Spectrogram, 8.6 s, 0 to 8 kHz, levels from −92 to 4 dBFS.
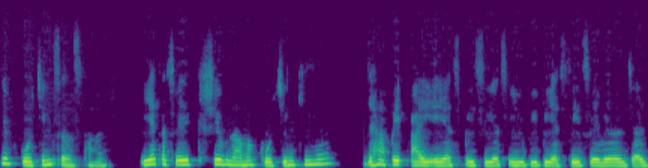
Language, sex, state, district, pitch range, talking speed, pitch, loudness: Hindi, female, Uttar Pradesh, Gorakhpur, 155-195 Hz, 125 wpm, 165 Hz, -15 LUFS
